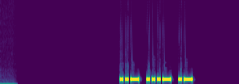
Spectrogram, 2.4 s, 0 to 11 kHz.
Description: Morse code, heard as a keyed tone, about 46 wpm, 700 Hz. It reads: UVA
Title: USA Call Sign Postfixes - 3 Letters 45wpm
